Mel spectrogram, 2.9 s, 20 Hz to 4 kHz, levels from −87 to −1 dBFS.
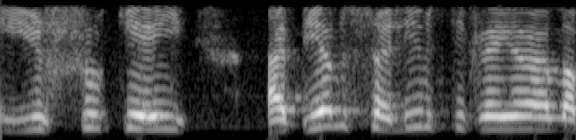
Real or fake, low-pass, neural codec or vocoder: real; 3.6 kHz; none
